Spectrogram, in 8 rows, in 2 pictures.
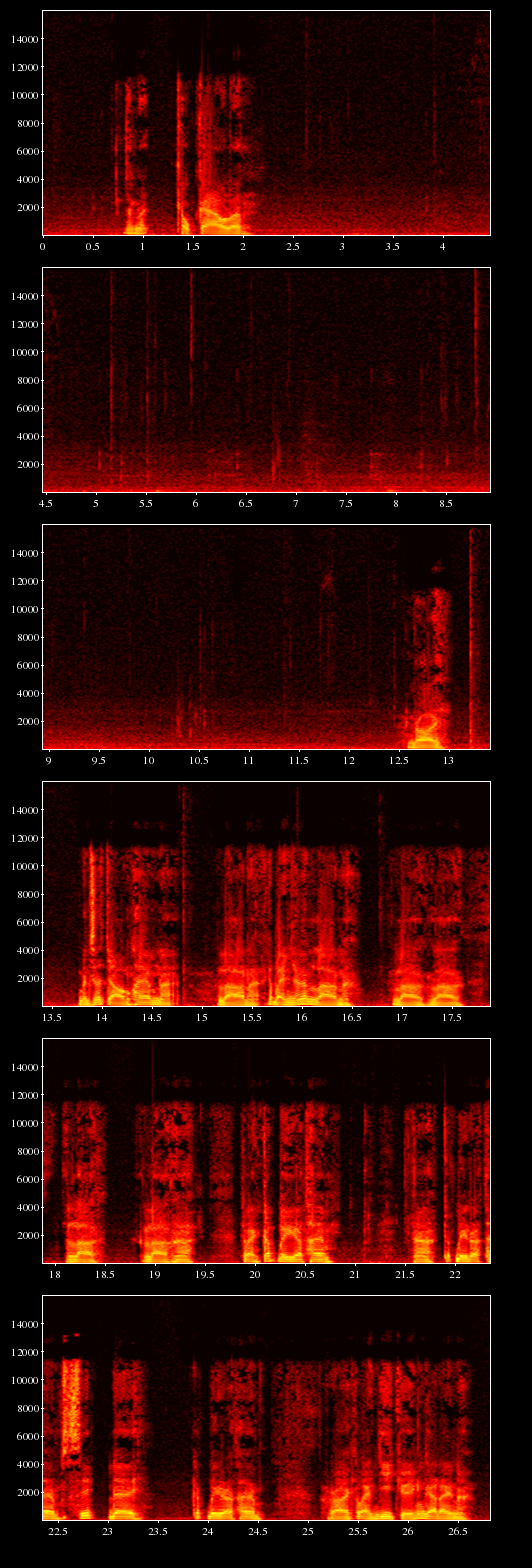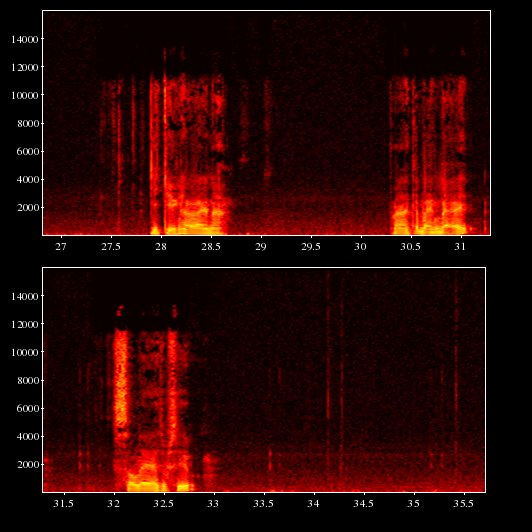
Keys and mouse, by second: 0.1 click, 0.4 g, 1.3 KP_3, 2.3 g, 3.6 KP_3, 4.6 click, 4.8 KP_1, 5.2 g, 6.2 KP_3, 7.4 click, 7.9 click, 8.1 KP_1, 8.6 g, 11.1 KP_3, 12.1 click, 12.9 l, 14.5 shift+l, 15.6 l, 21.6 KP_1, 22.4 shift+d, 25.6 click, 27.2 KP_3, 29.9 g, 35.1 KP_1.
